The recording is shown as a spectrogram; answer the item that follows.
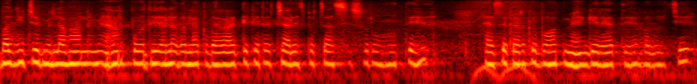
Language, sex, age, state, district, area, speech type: Hindi, female, 45-60, Madhya Pradesh, Jabalpur, urban, spontaneous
